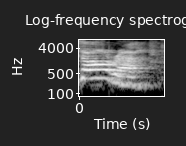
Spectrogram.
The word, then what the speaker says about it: Zahra: Hello, yes, my name is Zahra. You know, like the shop. But unlike the shop, my name is spelt Z-A-H-R-A. And that's because it's an Arabic name, and my Arabic family pronounce it Zahra.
